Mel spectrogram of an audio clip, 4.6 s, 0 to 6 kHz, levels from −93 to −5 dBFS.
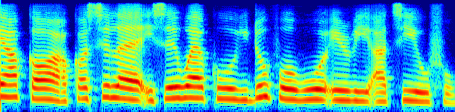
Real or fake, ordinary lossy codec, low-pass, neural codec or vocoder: fake; none; 5.4 kHz; codec, 16 kHz, 0.2 kbps, FocalCodec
